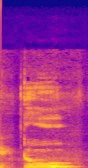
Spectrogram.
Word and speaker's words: two: आगे टू, TWO, टू, W silent है यहाँ पे।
